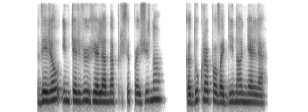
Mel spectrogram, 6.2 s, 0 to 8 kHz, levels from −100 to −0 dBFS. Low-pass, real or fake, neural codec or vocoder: 7.2 kHz; fake; codec, 24 kHz, 0.9 kbps, WavTokenizer, large speech release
